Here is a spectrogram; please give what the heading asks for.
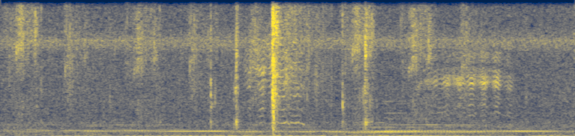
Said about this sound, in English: Sheep's making funny noises behind me.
